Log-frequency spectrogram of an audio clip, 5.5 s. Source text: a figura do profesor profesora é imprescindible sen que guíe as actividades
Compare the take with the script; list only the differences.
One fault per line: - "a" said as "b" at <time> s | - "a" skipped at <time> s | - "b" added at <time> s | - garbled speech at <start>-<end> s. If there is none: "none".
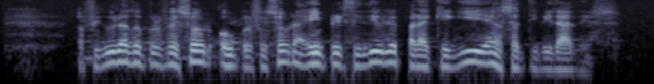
- "ou" added at 1.9 s
- "sen" said as "para" at 3.4 s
